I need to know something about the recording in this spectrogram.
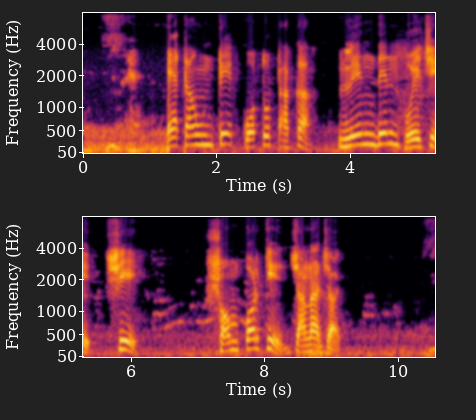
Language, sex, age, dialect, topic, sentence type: Bengali, male, <18, Standard Colloquial, banking, statement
